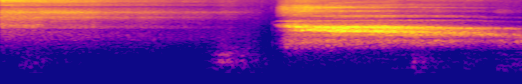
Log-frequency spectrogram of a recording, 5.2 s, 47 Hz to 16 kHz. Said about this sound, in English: And exhale, contracting the muscles in your rib cage all the way down into the deep, deep, deep abdominals and your back down to the floor. 3 more times. Really feeling that exhalation here.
